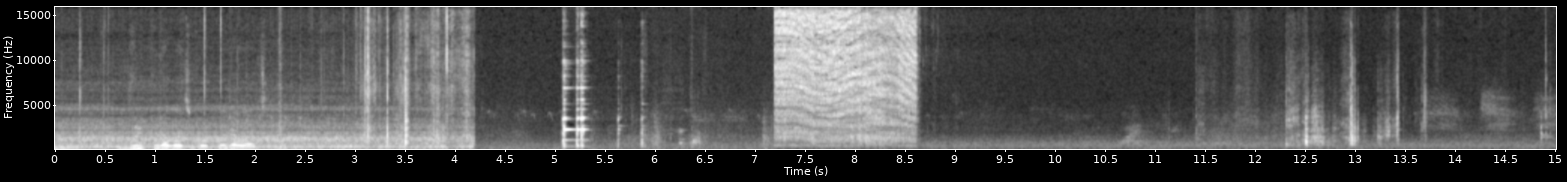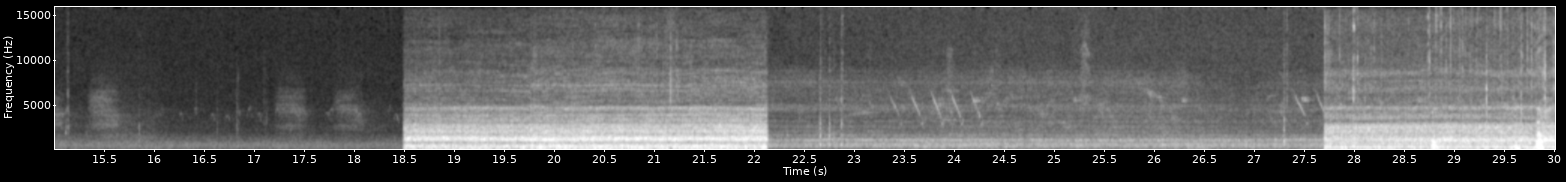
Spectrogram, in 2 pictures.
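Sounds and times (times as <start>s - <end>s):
sizzling in a frying pan: 0.0s - 4.2s, 18.5s - 30.0s
small crackles: 0.0s - 4.8s, 27.2s - 30.0s.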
